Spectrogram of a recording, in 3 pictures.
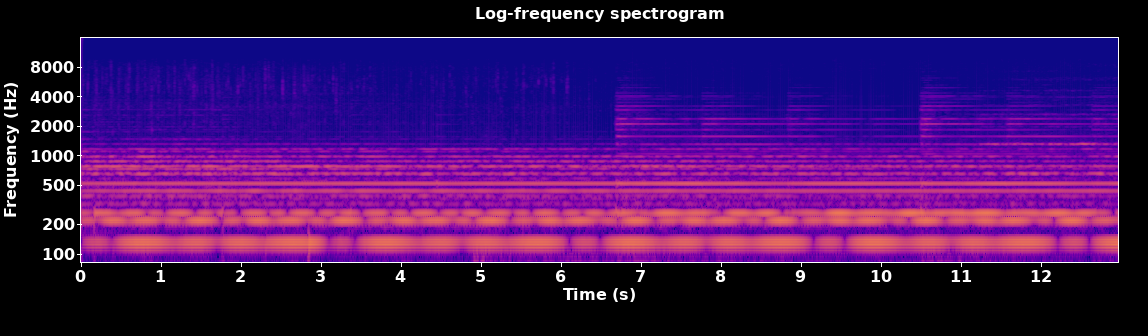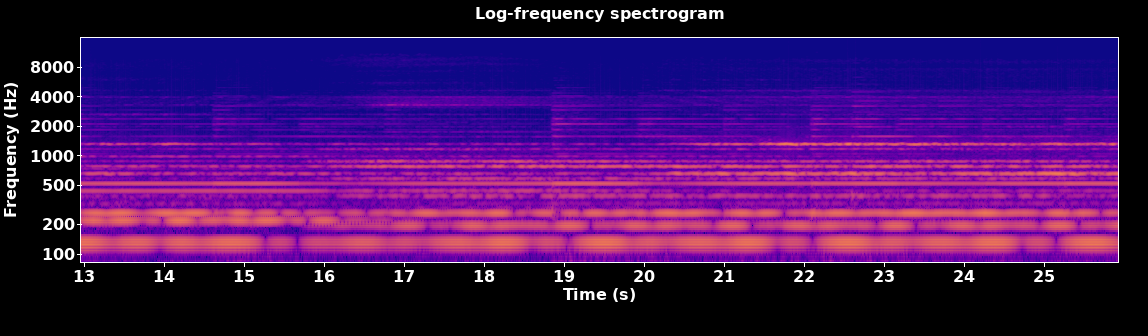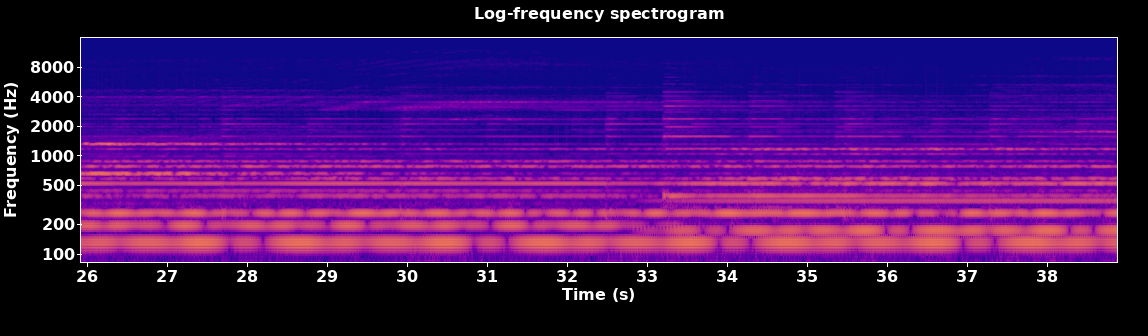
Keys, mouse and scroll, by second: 0.2 click, 0.7 r, 1.3 click, 1.6 KP_0, 3.5 middle click, 4.5 KP_7, 5.5 g, 5.9 click, 6.1 r, 6.9 click, 7.1 g, 7.9 click, 8.9 KP_0, 11.7 shift+a, 17.6 g, 18.4 click, 19.5-21.6 drag, 20.7 0, 23.1 click, 24.3 g, 24.7 click, 24.8 g, 25.0 y, 26.6 click, 26.9 shift+d, 27.8 click, 28.2 shift+d, 28.9 click, 29.3 g, 29.6 y, 30.1 click, 31.8 g, 33.5 click, 34.3 shift+d, 35.5 right click, 36.3 g, 36.5 y, 37.7 click, 37.9 g.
